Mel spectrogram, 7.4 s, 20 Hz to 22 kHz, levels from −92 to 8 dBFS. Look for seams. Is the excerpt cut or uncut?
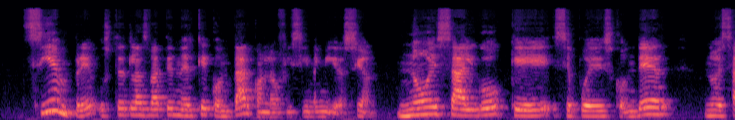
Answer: cut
